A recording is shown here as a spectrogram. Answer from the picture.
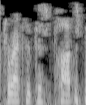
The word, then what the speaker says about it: Caractacus Potts: I can't believe you pronounced Caractacus Potts perfectly.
